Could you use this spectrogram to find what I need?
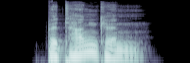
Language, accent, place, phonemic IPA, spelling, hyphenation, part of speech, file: German, Germany, Berlin, /bəˈtaŋkən/, betanken, be‧tan‧ken, verb, De-betanken.ogg
- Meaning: to fuel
